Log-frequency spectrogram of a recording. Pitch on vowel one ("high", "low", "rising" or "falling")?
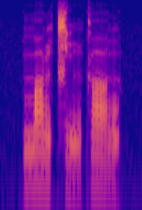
falling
